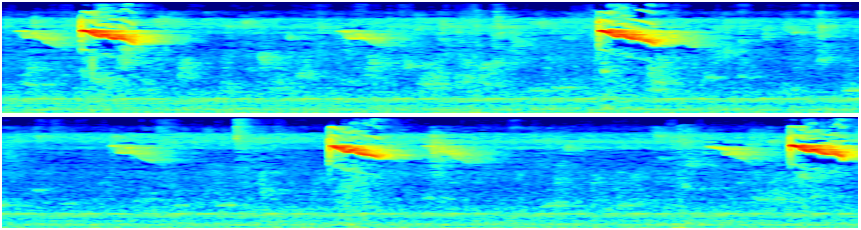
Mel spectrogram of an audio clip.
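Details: A female white-eye calls the male with four piercing, rapidly falling high notes at intervals of about two and a half seconds, with softer echoing notes in between.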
